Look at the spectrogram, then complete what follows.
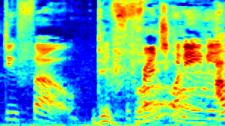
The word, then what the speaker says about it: Dufault: Uh and so it's default. Actually, it's pronounced defo.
